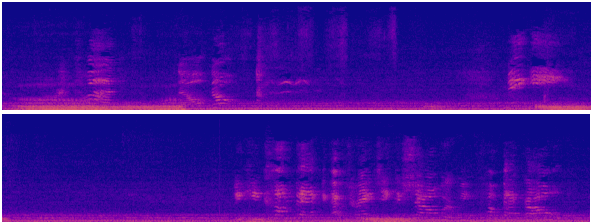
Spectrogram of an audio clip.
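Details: A schnauzer growls at other schnauzers on TV, giving low, rumbling growls in short bursts while a person talks nearby.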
